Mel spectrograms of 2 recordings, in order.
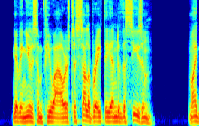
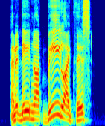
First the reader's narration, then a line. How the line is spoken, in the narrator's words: the centurion shouted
